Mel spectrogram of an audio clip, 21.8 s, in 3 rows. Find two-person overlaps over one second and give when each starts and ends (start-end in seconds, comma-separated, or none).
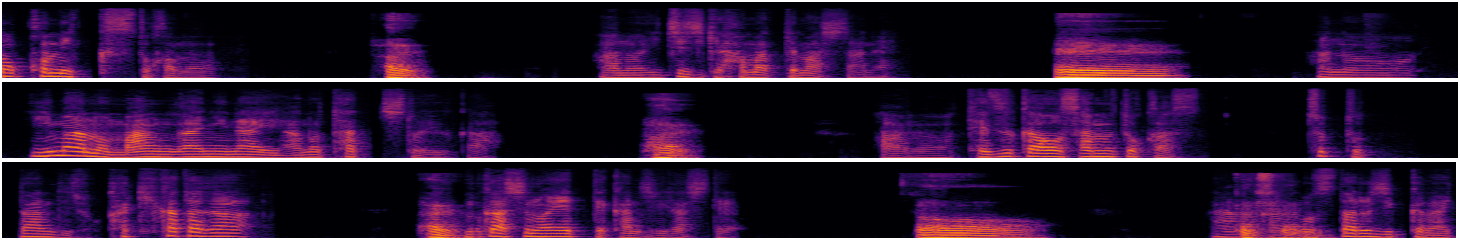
none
